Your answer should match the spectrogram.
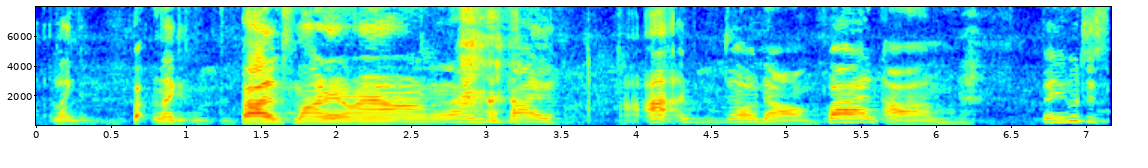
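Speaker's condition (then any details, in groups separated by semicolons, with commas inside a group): Deafness; signs with family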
